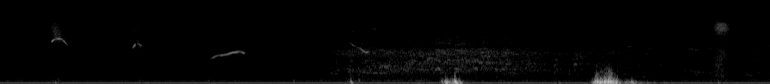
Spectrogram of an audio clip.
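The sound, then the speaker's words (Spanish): Someone whistles a few short, sliding notes spaced about a second apart, fairly soft, followed by a couple of low, muffled bursts like soft chuckling. “Cuando mi mamá no silbaba, nadie se levante porque escobazos te va a dar. Pero el silbido se le conocía que andaba alegre.”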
